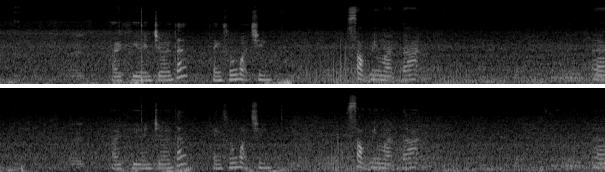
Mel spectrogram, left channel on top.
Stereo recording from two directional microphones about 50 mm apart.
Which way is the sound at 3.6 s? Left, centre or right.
Left.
